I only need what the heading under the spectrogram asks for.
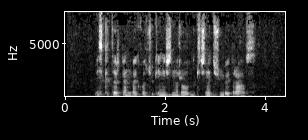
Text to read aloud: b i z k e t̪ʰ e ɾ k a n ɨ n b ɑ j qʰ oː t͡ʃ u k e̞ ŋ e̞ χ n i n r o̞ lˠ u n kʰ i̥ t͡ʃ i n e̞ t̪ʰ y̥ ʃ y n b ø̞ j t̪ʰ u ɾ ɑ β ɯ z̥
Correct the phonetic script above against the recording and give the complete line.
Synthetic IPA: b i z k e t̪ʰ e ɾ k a n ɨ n b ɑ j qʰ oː t͡ʃ u k e̞ ŋ e̞ ʃ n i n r o̞ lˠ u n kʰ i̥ t͡ʃ i n e̞ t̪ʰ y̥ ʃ y n b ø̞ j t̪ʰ u ɾ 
